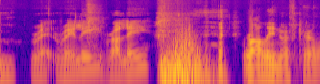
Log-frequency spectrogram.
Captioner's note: laughs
